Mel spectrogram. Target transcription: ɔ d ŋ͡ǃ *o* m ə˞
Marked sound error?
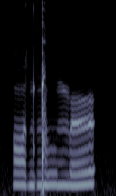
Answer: yes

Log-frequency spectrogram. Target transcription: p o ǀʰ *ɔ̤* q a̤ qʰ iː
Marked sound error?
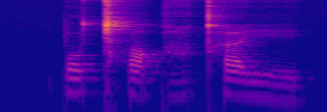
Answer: yes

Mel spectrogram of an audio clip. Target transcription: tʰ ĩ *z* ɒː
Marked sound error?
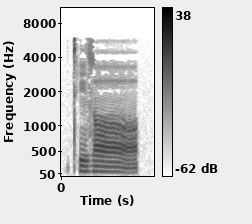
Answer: no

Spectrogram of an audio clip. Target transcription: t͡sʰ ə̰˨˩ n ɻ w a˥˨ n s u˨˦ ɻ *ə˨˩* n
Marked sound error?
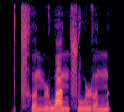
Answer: yes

